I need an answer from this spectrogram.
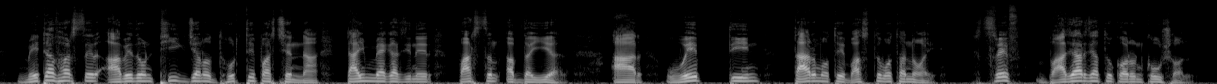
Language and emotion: Bengali, neutral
